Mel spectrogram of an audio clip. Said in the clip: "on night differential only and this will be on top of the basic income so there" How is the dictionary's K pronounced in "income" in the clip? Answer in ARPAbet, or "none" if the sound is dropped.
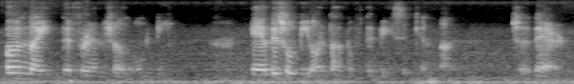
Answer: none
